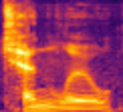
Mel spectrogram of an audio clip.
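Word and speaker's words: Ken Liu: by an author named kenlou um K Ken spelled the the way you'd expect and then Louis spelled l IU okay and he wrote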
